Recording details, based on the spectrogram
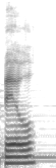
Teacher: the Dutch V is quite interesting it sounds very f-like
